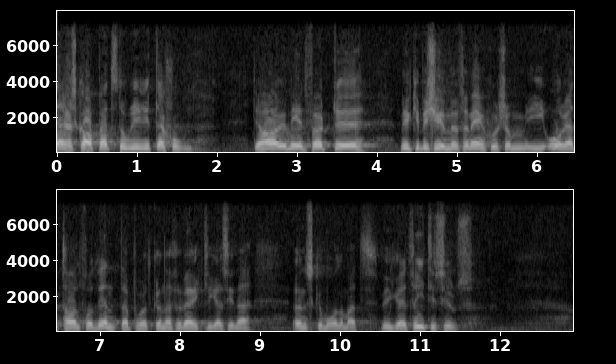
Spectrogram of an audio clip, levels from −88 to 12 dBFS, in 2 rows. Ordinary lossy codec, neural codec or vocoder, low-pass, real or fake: none; none; 7.2 kHz; real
